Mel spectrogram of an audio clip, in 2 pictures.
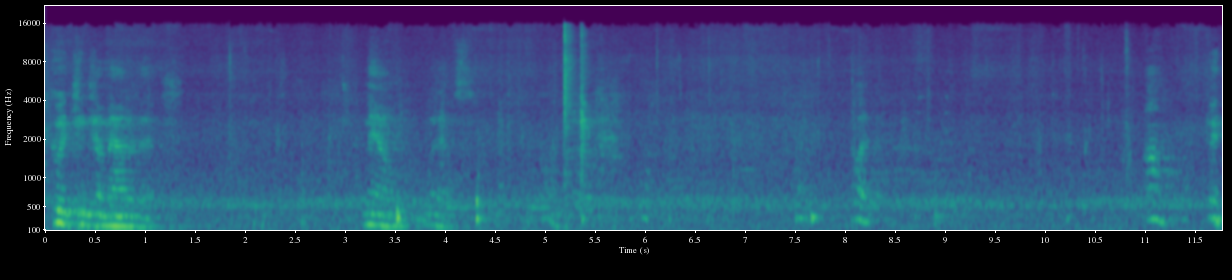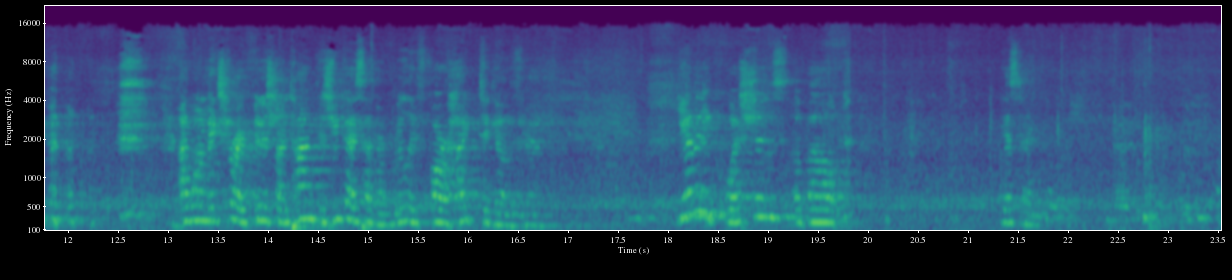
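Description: A woman speaks with animation into a microphone, heard through loudspeakers in a large echoing hall.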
